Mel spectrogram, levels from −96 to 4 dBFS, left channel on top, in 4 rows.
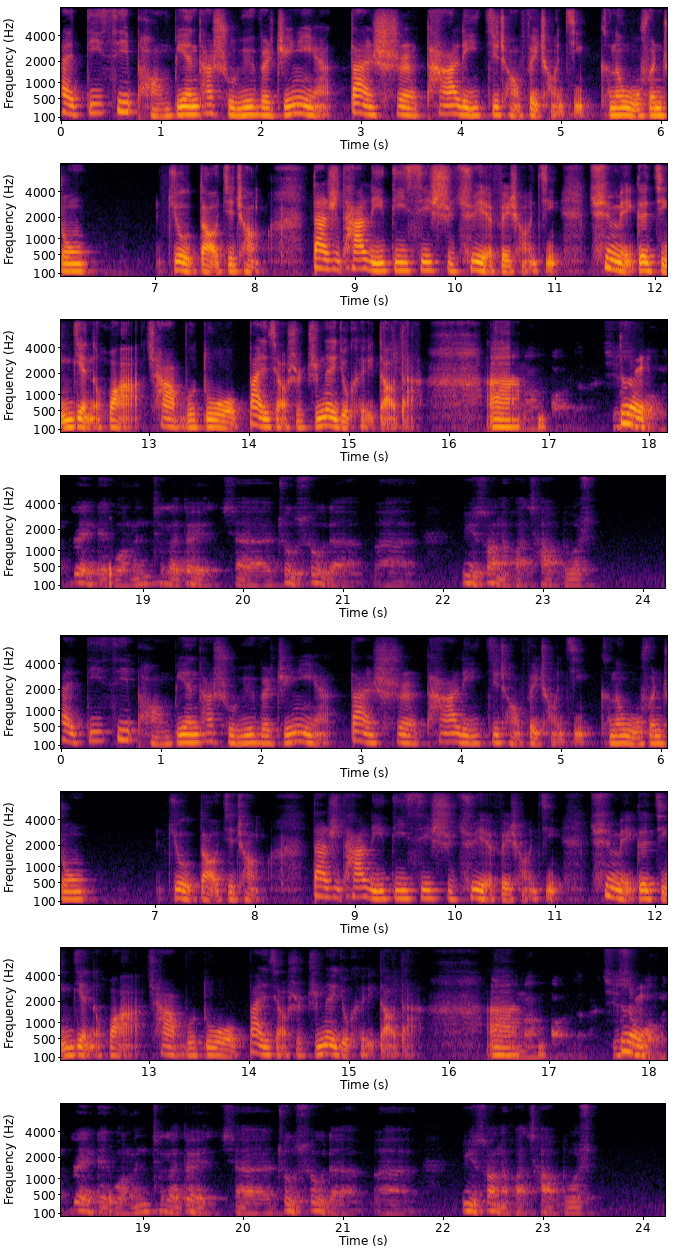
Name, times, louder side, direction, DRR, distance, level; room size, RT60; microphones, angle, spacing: voice 1, 0.0-6.4 7.1-16.7 17.7-18.0, left 7 dB, 85° left, 0.3 m, -24 dB
voice 2, 16.4-21.7 22.2-23.5, right 2 dB, 45° right, 1.4 m, -38 dB
5.6 x 4.8 x 3.5 m
head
